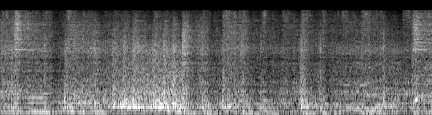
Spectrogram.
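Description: Live hard rock band playing: electric guitar over a full drum kit, loud and continuous.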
